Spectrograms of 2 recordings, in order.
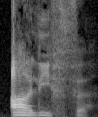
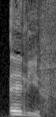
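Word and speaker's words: ألف: Quand je vous dis que ça se prononcef, il ne faut pas dire alif. Non, il faut dire élif. C'està-dire un petit peu le temps un petit peu baissé.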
